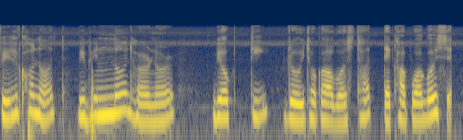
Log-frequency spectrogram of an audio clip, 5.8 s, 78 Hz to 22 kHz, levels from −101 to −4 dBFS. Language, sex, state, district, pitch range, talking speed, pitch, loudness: Assamese, female, Assam, Sonitpur, 175-215 Hz, 115 wpm, 195 Hz, -15 LUFS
